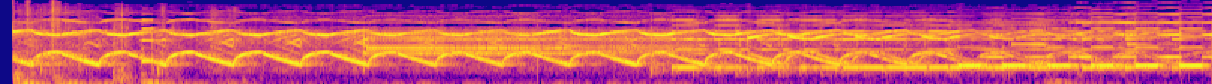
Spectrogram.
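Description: NOAA weather alert radios, a Midland among them, sounding their alarms together for a Required Weekly Test. A fast, repeating rising whoop about three times a second is joined by a steady alert tone about two seconds in and by pulsing beeps from about three seconds in.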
